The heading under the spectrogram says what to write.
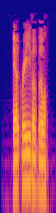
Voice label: "irretrievable", english; adjectives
